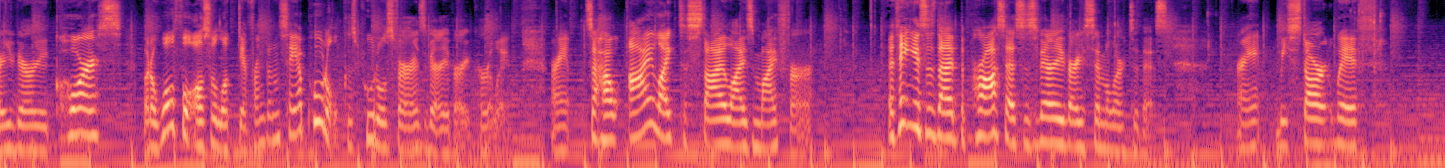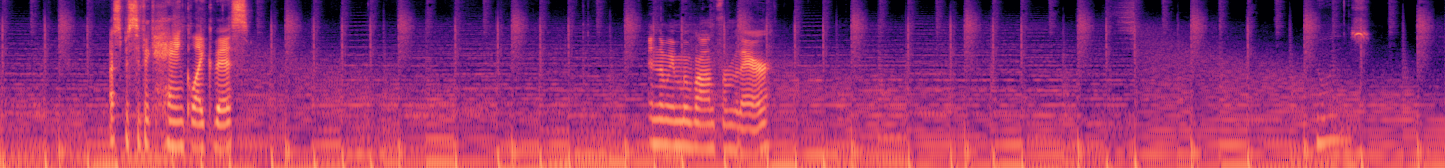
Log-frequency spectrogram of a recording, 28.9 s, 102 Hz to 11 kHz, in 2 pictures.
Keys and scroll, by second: 9.3 scroll, 10.5 scroll, 22.3 scroll.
